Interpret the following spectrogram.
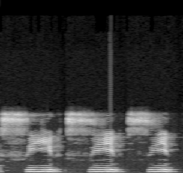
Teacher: जबकि सीन जो है ना, सीन दांतों को दाब के और सीन जब हम अदा करते हैं तो एक सीटी की सी आवाज आती है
